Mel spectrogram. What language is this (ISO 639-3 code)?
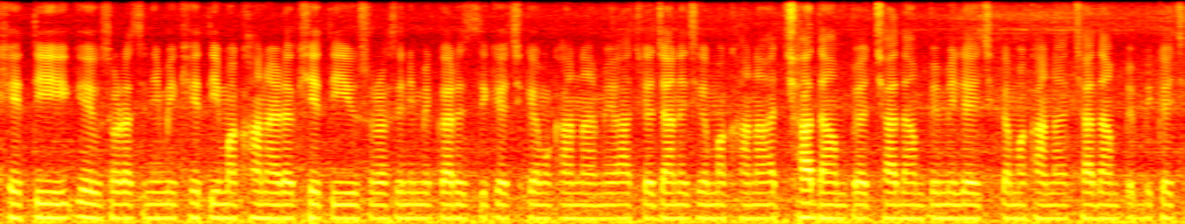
mai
